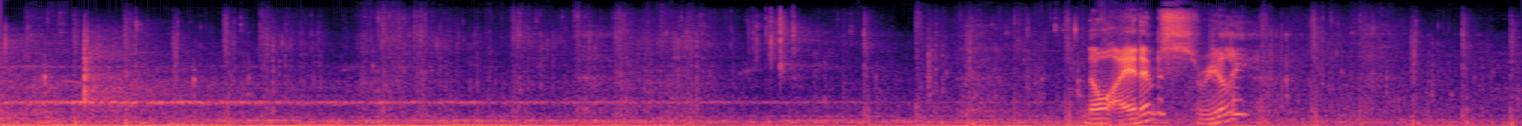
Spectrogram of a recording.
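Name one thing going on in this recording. Footsteps crunch slowly on loose gravel.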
